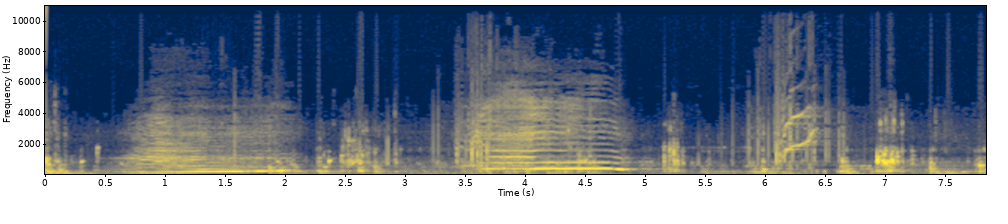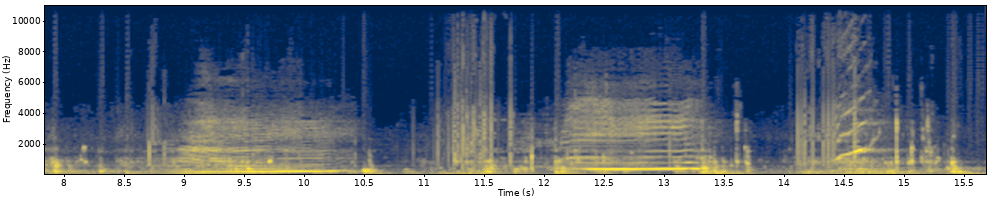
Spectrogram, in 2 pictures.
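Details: Underwater humpback whale song near the Ogasawara Islands, 23 February 2021, during whale watching around a mother, calf and escort. Rising low moans alternate with higher sustained harmonic tones, the pair repeating roughly every eight seconds.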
